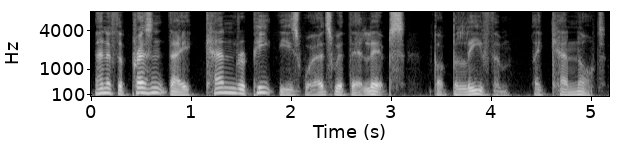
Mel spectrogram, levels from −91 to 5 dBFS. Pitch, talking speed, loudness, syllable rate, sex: 115 Hz, 195 wpm, -20 LUFS, 5.1 syllables/s, male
